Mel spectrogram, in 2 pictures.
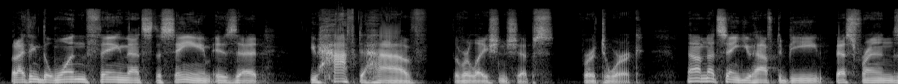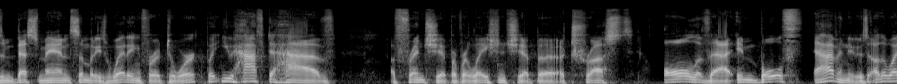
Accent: New Jersey, United States; as a kid, you know, growing up in New Jersey, like, Sundays, we just loved football, right?

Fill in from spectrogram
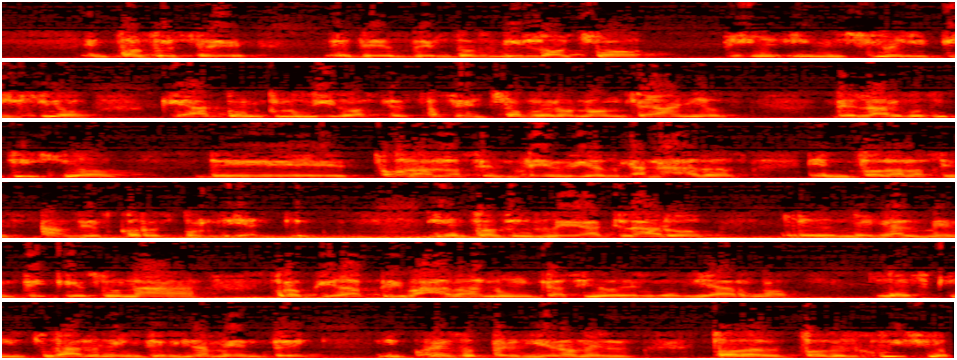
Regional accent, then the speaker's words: León, Guanajuato, Mexico; born there; Yo nací en León y me pienso morir en León, amigo.

